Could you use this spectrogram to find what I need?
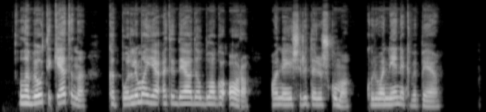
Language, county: Lithuanian, Vilnius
